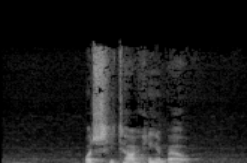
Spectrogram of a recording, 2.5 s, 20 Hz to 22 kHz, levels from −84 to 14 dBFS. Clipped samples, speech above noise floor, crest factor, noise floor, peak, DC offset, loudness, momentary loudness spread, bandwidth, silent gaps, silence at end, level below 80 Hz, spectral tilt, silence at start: under 0.1%; 34 dB; 22 dB; -54 dBFS; -2 dBFS; under 0.1%; -20 LUFS; 9 LU; 16.5 kHz; none; 0.55 s; -58 dBFS; -3.5 dB/octave; 0.85 s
